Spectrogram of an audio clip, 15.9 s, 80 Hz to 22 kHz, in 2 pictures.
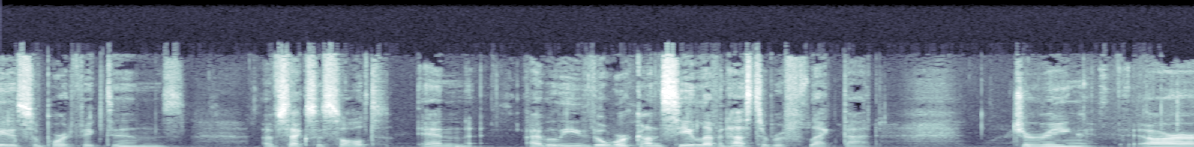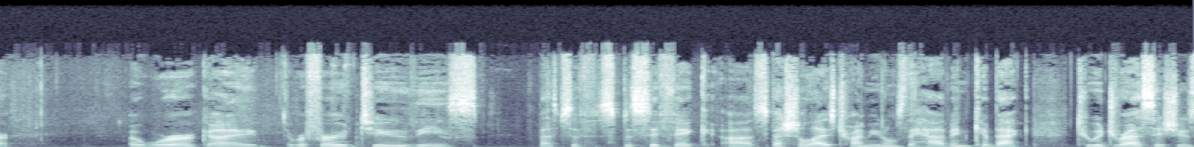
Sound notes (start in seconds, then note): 0.6 speaking French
